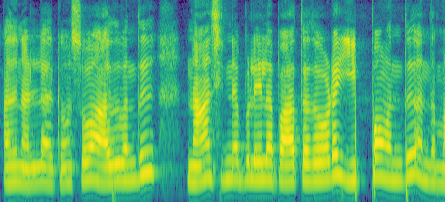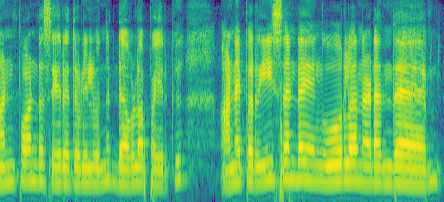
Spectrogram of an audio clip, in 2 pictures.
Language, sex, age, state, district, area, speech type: Tamil, female, 30-45, Tamil Nadu, Thoothukudi, rural, spontaneous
